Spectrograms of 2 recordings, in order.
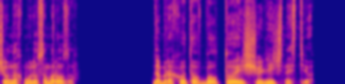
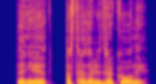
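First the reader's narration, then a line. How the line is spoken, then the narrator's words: Cheerful laugh. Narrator (Russian): весело рассмеялся гвардеец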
